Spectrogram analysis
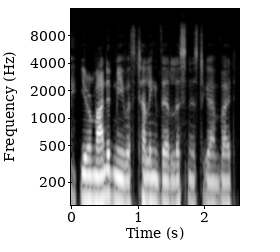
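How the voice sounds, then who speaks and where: A laid-back man co-hosting a sports show, easily amused by his partner's jokes. His voice sits on the low side. The recording is dry and close. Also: a little fast, dry recording. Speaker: co-host and producer. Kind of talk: casual radio chat.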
